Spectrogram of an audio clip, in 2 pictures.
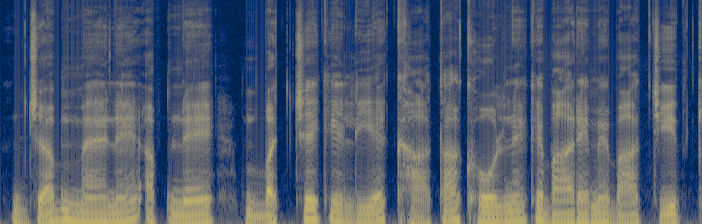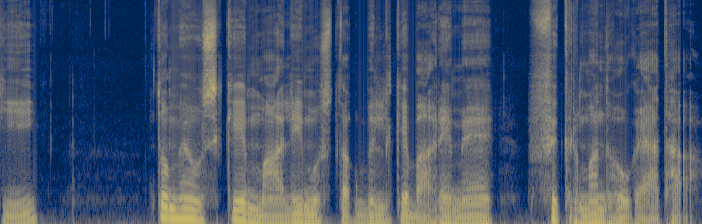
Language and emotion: Urdu, sad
